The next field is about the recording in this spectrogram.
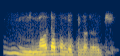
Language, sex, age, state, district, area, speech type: Odia, male, 18-30, Odisha, Jajpur, rural, conversation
